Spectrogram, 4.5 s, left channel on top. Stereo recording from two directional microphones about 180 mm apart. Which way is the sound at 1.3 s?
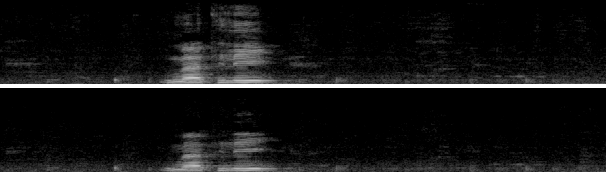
45° left (ahead or behind).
